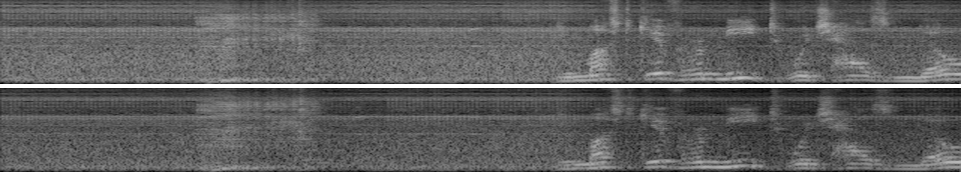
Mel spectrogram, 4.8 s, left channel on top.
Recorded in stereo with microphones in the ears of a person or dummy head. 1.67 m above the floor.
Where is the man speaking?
35° left (ahead or behind), 0.6 m.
